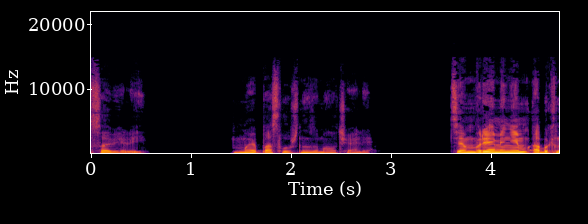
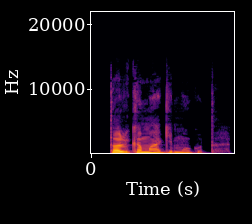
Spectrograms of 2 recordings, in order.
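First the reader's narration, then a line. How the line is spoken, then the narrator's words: Sad smile. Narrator (Russian): печально улыбнулась она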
